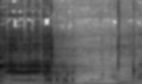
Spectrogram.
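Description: Loud voices cut off suddenly about a second in, leaving a steady low hum, and children's high voices call out near the end.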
